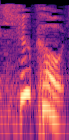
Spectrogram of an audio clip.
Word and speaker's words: Sukkot: It's S-U-K-K-O-T. I'm like, the Bible can't say that. That's really bad, but it's Sukkot if you say it right. So if you think it says the other way, that's wrong. It's Sukkot.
